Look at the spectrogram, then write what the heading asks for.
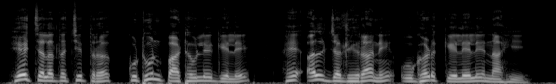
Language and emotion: Marathi, neutral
